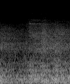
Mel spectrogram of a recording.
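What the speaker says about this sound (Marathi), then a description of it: "ट्रेनची स्पीड बघा किती स्लो आहे" A slow train on the Konkan railway route, steady rolling rumble and rail noise heard from onboard, loud and continuous for a brief moment with no voices.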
